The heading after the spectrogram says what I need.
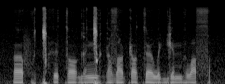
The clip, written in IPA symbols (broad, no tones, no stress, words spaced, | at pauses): ʌfɔ̤ǀʰɨ tɔɡɜŋ͡ǀə̤ɡə zˤɜʈɔtœwə ɡʲɜmə̤wəsˤ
